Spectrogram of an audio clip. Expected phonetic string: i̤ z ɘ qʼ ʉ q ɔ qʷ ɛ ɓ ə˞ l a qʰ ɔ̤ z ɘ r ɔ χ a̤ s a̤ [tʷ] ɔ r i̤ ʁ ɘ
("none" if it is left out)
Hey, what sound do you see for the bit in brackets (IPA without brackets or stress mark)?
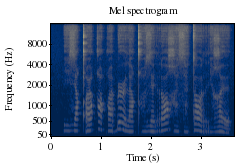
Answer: t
